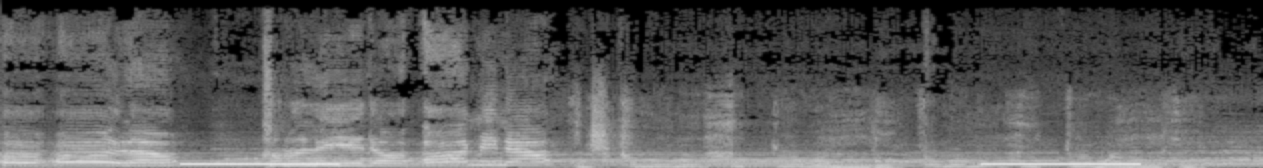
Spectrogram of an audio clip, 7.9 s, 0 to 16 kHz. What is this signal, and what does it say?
Ringback tone (Europe, 425 Hz), with speech.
